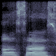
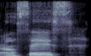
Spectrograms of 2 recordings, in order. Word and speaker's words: Alsace: this border region so you might hear the region pronounced differently either allas or alace maybe depending on where you are in the world and also due to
